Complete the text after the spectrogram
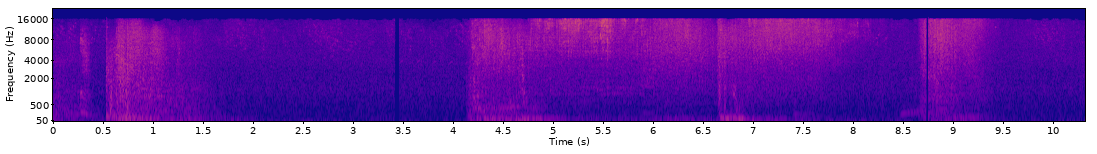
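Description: A magic spell bursts with a sudden whooshing blast.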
